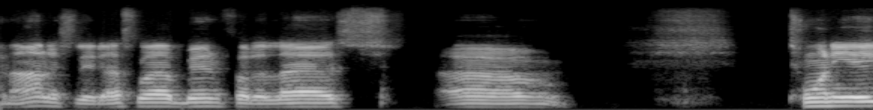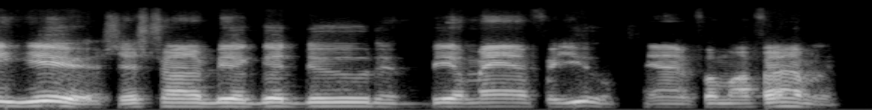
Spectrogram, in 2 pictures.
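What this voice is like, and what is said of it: Emotional voice. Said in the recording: “I got emotional”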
